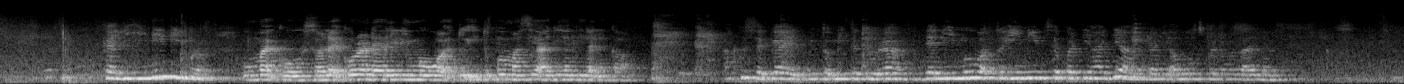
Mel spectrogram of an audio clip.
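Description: A boy speaks into a microphone.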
